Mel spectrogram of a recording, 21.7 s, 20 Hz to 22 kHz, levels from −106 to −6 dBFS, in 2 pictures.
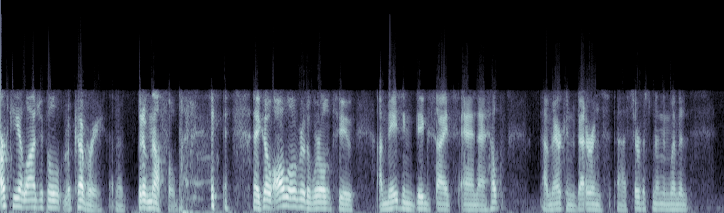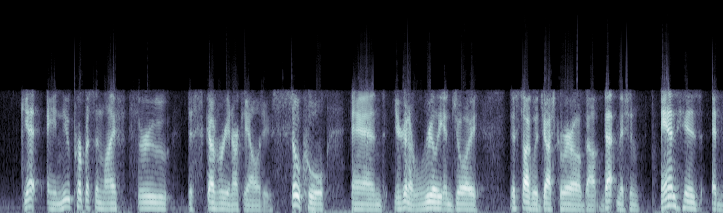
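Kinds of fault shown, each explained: G.723.1 codec: Throughout the speech the sound is muffled and hoarse, with smeared consonants and nothing above 4 kHz. This comes from heavy coding by this early internet-telephony codec at about 6.3 kbit/s, whose coarse 30 ms frames update the voice model only slowly.
VoIP packet loss concealed by the speech codec: At about 4.88 to 4.96 s the speech is briefly stretched into a fading buzzy tone or coloured noise, then sounds weak or distorted for a moment afterwards. One lost 30 ms frame was filled by the decoder extrapolating its last pitch and filter.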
